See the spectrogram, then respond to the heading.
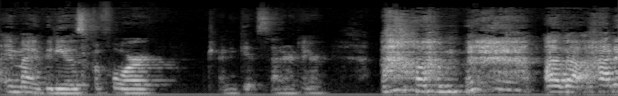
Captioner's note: laughs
